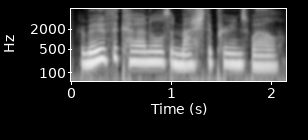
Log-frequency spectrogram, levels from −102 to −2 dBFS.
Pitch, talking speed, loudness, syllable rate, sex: 200 Hz, 225 wpm, -17 LUFS, 6.2 syllables/s, female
